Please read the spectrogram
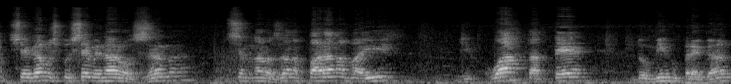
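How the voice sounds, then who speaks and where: This man talks at a moderate pace in a high pitch, with monotone, flat intonation and long, frequent pauses. Audible room echo and noticeable background noise surround his voice. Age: 60s. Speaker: pastor. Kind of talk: sermon. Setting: church.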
